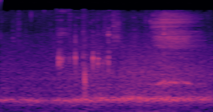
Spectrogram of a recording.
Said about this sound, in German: Kommt ihr drauf, was das ist? Das ist Wind. Wind, genau.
